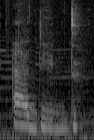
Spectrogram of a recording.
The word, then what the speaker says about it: added: And here you should pronounce id, added, added. The rules are the following. After d and t, you pronounce like id, id, added, added.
